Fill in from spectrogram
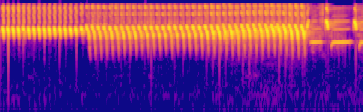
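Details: Canary (Serinus canaria), song.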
